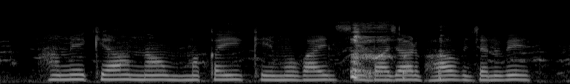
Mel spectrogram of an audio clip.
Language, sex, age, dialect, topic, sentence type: Maithili, female, 18-24, Angika, agriculture, question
